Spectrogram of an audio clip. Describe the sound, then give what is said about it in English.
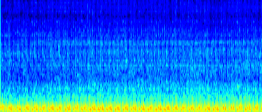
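A boat motor runs steadily on a lake, a low, throbbing rumble with a fast regular pulse that never lets up, with no voices over it. “Those are the sounds of boating and of the lake.”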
